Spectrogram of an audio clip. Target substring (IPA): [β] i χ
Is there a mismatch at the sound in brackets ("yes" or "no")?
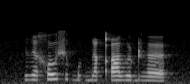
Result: yes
